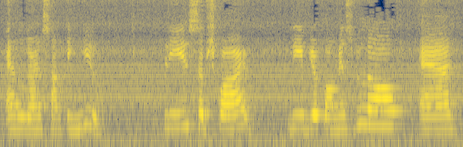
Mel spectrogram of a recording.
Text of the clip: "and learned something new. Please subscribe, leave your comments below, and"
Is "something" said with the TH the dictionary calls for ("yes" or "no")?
no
